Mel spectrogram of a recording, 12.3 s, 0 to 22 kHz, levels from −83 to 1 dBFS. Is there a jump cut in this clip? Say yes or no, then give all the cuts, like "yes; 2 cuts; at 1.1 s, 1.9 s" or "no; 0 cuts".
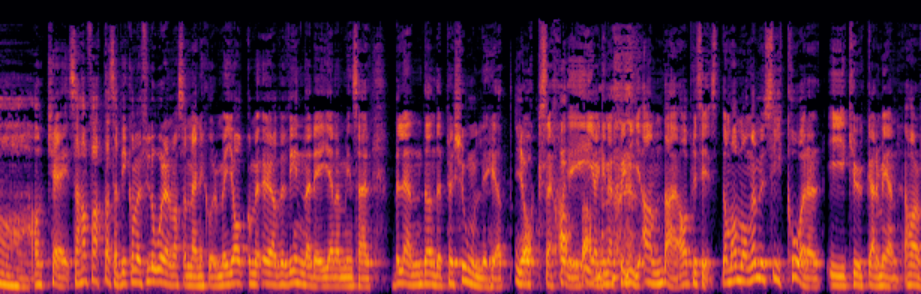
no; 0 cuts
